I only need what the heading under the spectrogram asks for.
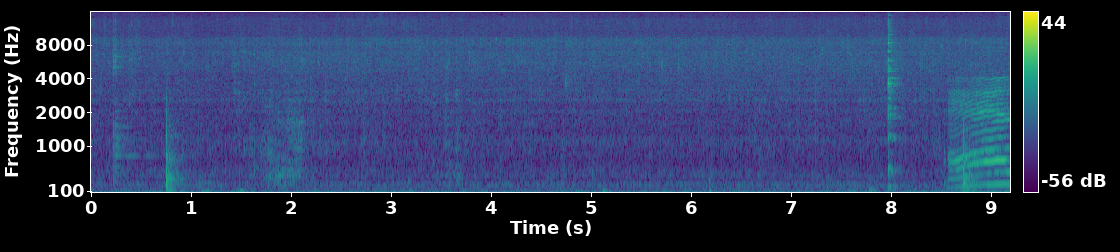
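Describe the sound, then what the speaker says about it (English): Crappie fillets fry in hot oil with a steady, even sizzle, punctuated by a few clinks and scrapes of a spatula against the pan, the sputtering swelling louder at the end. "with the sound of the oil, you can tell when it's calmed down, when that batch is done"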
